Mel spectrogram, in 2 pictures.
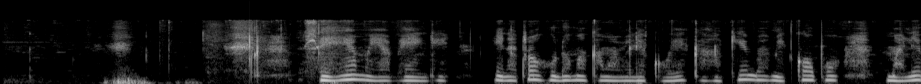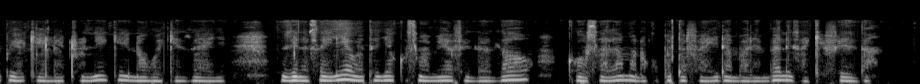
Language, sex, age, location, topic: Swahili, female, 25-35, Dar es Salaam, finance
